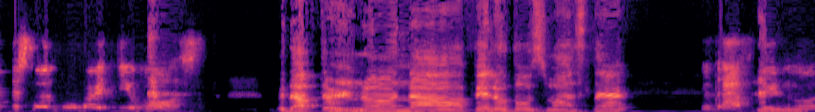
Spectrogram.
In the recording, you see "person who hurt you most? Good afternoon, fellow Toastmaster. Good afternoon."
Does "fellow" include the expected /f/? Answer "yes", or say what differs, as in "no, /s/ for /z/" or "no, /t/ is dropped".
no, /p/ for /f/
